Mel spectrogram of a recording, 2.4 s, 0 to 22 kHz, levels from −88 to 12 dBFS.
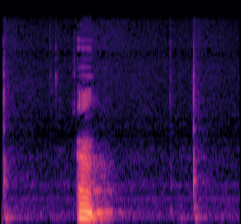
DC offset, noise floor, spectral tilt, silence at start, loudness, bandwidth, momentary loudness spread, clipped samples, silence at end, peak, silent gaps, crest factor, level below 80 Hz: under 0.1%; -54 dBFS; -8 dB/octave; 0.05 s; -17 LUFS; 14.5 kHz; 24 LU; under 0.1%; 0.45 s; -2 dBFS; none; 20 dB; -62 dBFS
